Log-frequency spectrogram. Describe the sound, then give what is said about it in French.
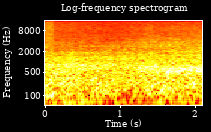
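Steady surf washing onto a beach, a broad continuous roar with wind blowing across it, fairly loud and constant with no voices present. “J'entends l'eau, j'entends le vent, j'entends, je vois, je sens l'odeur du sel et je vois le ciel qui est bleu.”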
